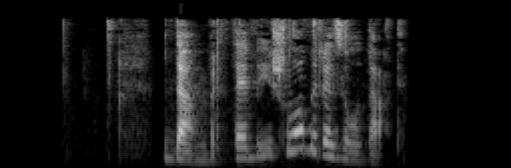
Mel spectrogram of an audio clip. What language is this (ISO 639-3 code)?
lav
